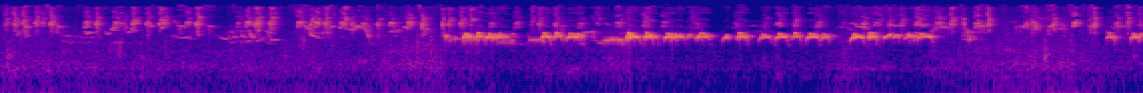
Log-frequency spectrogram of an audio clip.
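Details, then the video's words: Two orioles held in captivity sing together. Scattered high chirps open the passage, then a fast, even chattering series of mid-pitched notes runs for several seconds with short breaks. "ИВОЛГИ ДУЭТ Oriolus"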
